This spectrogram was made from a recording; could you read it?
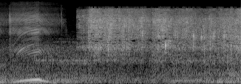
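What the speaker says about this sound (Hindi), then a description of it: "कड़ी पत्ता डाल देंगे और मिर्ची डालेंगे," Mustard seeds, fenugreek, cumin, curry leaves and dried chillies hit hot oil in a tempering for a Chhattisgarhi meal, giving a loud, continuous hiss and sizzle after a brief clatter at the start.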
